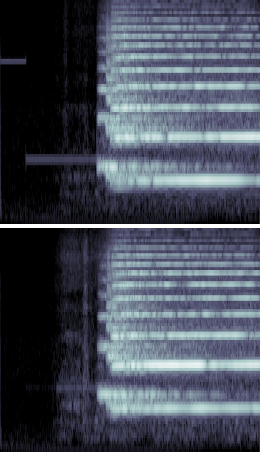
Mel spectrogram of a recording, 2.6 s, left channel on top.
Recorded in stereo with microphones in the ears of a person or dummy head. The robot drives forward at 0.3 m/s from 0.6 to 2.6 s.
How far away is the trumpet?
About 0.9 m.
